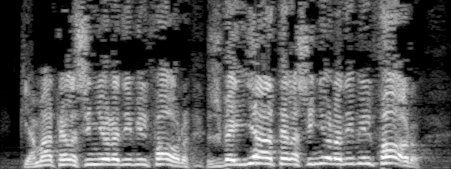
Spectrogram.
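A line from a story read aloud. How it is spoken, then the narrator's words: Prosecutor shouting. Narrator (Italian): gridò il procuratore del re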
